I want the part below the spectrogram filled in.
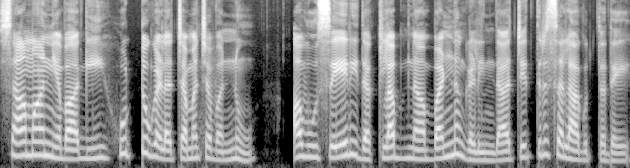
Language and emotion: Kannada, neutral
